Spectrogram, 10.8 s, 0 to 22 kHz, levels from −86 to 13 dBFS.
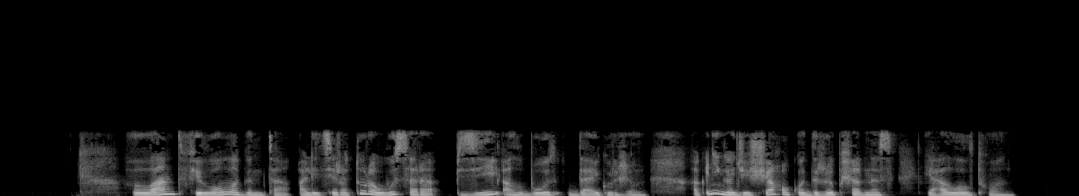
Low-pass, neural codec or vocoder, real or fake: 7.2 kHz; none; real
